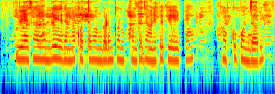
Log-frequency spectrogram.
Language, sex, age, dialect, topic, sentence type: Telugu, female, 18-24, Utterandhra, banking, statement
